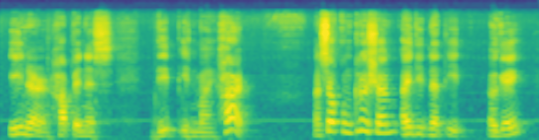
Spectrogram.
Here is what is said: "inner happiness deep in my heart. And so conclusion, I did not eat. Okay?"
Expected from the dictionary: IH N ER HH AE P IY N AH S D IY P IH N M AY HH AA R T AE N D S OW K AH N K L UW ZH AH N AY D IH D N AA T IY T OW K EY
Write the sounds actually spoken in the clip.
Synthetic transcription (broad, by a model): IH N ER HH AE P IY N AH S D IY P IH N M AY HH AA R T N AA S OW K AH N K L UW SH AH N AY D IH D N AA T IY T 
